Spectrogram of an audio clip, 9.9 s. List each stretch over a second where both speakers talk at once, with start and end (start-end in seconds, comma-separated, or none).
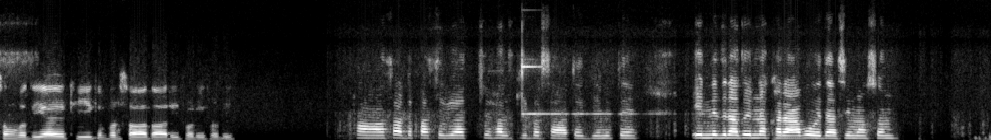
none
